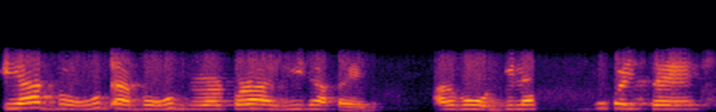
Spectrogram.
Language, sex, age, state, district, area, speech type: Assamese, female, 30-45, Assam, Morigaon, rural, conversation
